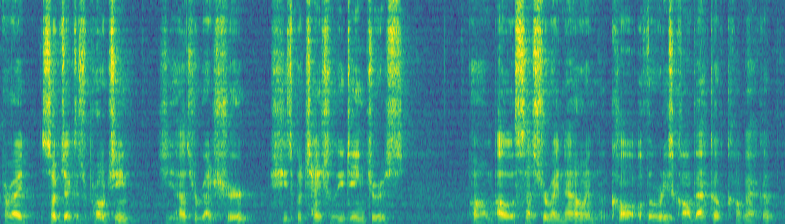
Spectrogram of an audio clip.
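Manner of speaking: hushed, mock-serious radio report; mock security guard report. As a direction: play a guard reporting a suspect into a shoulder mic. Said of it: "And then I just go like".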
